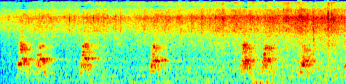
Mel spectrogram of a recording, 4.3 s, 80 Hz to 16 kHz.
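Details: Unseen Pomeranian next door barking behind a wooden fence on a windy February afternoon in 2015, mid-afternoon: quick high yaps, several in rapid pairs, over constant rushing wind noise, recorded from indoors by a bedroom window.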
